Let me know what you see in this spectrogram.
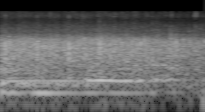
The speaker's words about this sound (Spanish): un aplauso para mí Una grande, una grande.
